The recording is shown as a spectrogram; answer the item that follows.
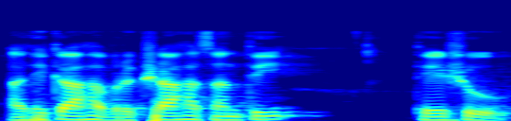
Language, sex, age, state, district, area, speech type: Sanskrit, male, 45-60, Telangana, Ranga Reddy, urban, spontaneous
